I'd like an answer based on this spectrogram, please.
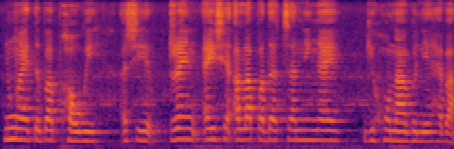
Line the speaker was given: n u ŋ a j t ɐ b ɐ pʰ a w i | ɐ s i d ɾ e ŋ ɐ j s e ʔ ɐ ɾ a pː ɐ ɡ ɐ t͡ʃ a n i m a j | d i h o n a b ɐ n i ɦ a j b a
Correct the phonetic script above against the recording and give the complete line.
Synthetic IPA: n u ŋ a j t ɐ b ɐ pʰ a w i | ɐ s i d ɾ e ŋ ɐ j s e ʔ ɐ l a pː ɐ d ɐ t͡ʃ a n i ŋ a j | ɡ i h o n a b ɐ n i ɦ a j b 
